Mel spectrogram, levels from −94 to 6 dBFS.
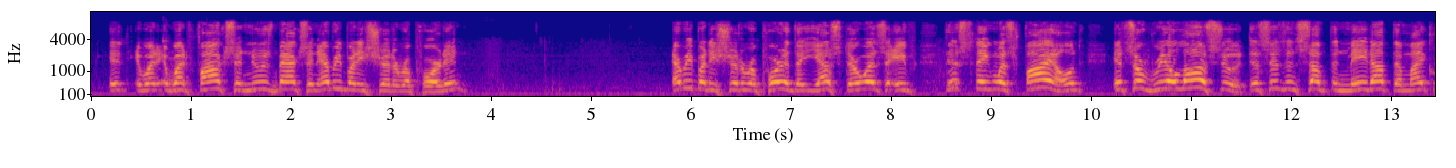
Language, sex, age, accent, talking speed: English, male, 60-79, American, 155 wpm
